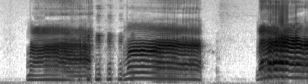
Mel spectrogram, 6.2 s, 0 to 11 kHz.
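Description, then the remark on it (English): A human voice imitates the 4 a.m. yowl of Ziggy, a black cat wanting to be fed, which sounded like a hoarse, lowing cow with a sore throat: three loud, drawn-out, gravelly moans with a brief stuttering break between the first two, a pause, then a final cry. “But he didn't sound like a fucking cat. He sounded like a cow. It was like a cow with a sore throat.”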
